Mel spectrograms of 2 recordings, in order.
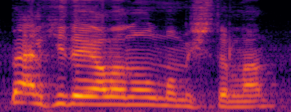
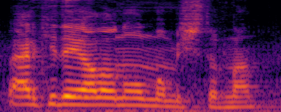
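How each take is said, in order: Both takes have the same delivery.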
